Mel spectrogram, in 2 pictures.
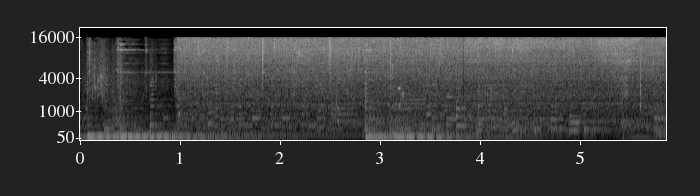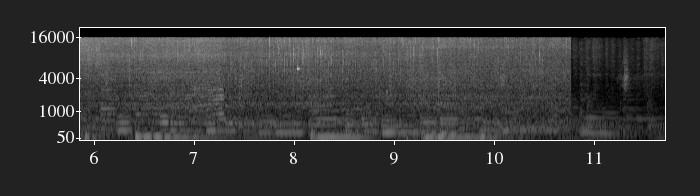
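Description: Stuffed bell peppers sizzling in hot oil in a frying pan while they are turned with forks. The sizzle stops abruptly shortly before the end.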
